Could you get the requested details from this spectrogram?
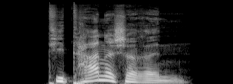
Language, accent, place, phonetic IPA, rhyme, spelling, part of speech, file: German, Germany, Berlin, [tiˈtaːnɪʃəʁən], -aːnɪʃəʁən, titanischeren, adjective, De-titanischeren.ogg
- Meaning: inflection of titanisch: 1. strong genitive masculine/neuter singular comparative degree 2. weak/mixed genitive/dative all-gender singular comparative degree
